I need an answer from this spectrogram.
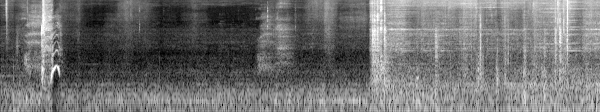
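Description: Mauritania Railway iron ore freight train running, heard from on board an open ore wagon: a steady low rumble with rattling, and a short squeal about a second in. From about seven seconds in the noise turns louder and fuller, with many small rattles and knocks.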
